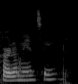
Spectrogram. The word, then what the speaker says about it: cartomancy: Cartomancy? – Yeah.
